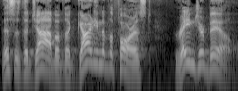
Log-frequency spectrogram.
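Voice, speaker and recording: A vintage radio announcer who narrates with dramatic emphasis and talks straight to his listeners. His voice sits a little high and swings widely in pitch. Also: big pitch swings, normal speed, a bit bright, breathy edge, exaggerated voice. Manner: dramatic, emphatic listing, addresses listeners directly. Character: adult male radio announcer narrating the story.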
